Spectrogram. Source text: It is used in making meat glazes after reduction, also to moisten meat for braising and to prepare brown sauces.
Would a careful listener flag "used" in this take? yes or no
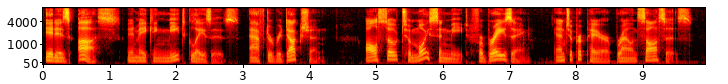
yes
